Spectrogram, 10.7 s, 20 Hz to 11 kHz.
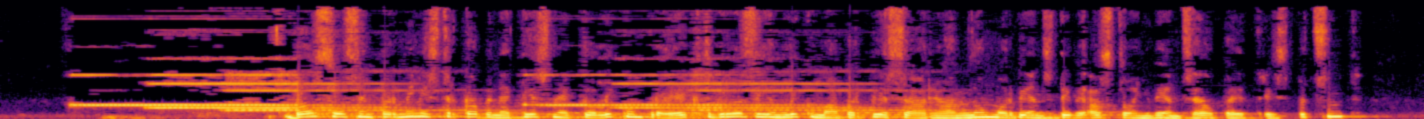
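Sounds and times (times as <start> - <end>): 
electronic bell ringing in a parliament chamber to call a vote: 0.5 - 7.6
speech: 2.1 - 10.3.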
